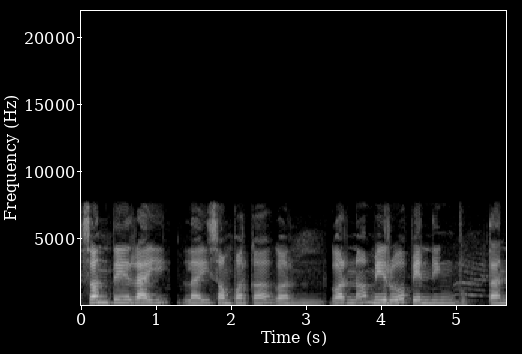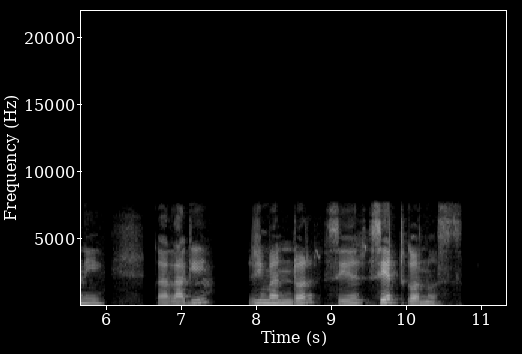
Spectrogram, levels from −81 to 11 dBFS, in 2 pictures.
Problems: background conversations at intervals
